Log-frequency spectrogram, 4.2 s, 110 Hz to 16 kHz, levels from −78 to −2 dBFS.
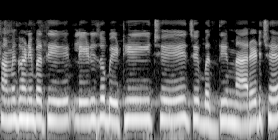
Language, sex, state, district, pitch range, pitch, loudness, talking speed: Gujarati, female, Maharashtra, Mumbai Suburban, 215-230 Hz, 225 Hz, -12 LUFS, 145 wpm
